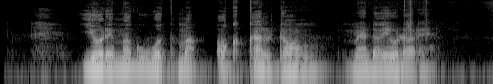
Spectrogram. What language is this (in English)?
Luo (Kenya and Tanzania)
